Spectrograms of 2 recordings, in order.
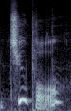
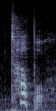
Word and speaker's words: tuple: pro announced as either tuple like i'm saying it or tuple okay like when you're saying quintuple or something that's how you pronounce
